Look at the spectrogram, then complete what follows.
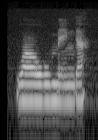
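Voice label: "waoog-m-menga", Mooré; arrogance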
